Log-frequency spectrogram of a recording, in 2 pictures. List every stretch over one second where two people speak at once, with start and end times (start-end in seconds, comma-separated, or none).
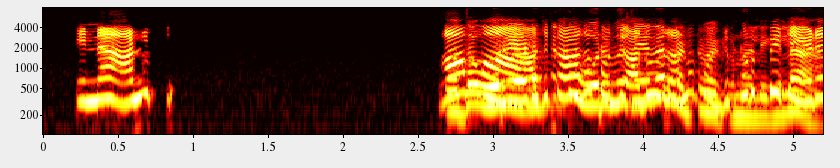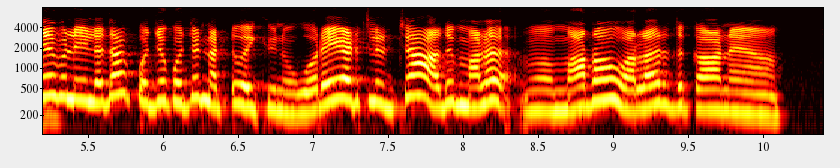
2.7-5.1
